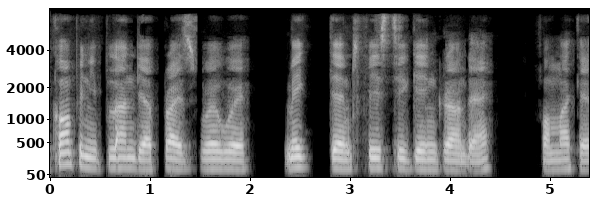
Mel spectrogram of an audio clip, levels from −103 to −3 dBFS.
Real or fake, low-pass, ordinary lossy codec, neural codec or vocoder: fake; 7.2 kHz; AAC, 32 kbps; vocoder, 24 kHz, 100 mel bands, Vocos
